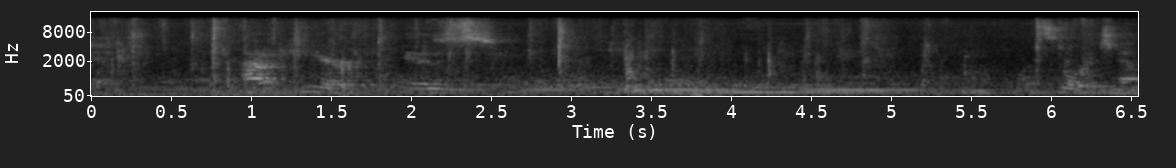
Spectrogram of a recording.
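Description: Footsteps tap on a hard floor as a woman walks.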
